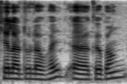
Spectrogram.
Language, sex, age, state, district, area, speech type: Bodo, male, 30-45, Assam, Udalguri, rural, spontaneous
